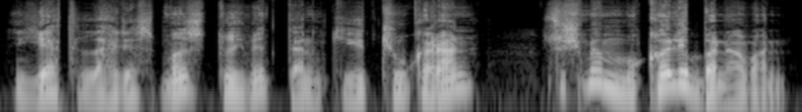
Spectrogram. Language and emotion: Kashmiri, angry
